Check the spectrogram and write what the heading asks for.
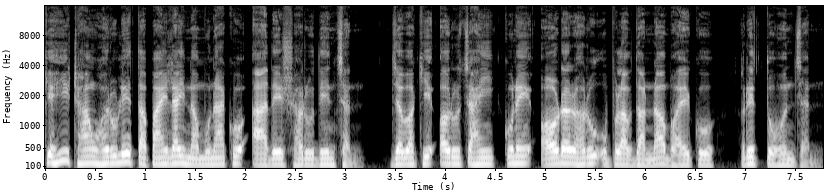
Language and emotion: Nepali, neutral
